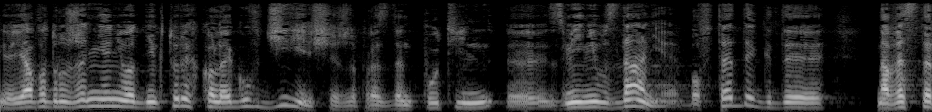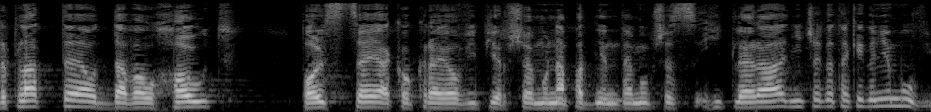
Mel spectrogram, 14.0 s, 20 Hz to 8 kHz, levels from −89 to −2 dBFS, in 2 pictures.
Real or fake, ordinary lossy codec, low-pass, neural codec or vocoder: real; none; 7.2 kHz; none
